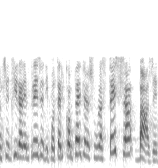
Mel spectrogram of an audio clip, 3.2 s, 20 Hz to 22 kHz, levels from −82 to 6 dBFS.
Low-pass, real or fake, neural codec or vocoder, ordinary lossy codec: 5.4 kHz; fake; codec, 24 kHz, 6 kbps, HILCodec; none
